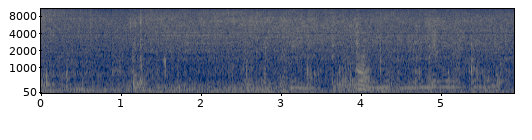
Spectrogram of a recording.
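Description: Vegetables frying in a pan after tomatoes have softened, a steady broadband sizzle with occasional stirring scrapes and clinks throughout, at moderate level.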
